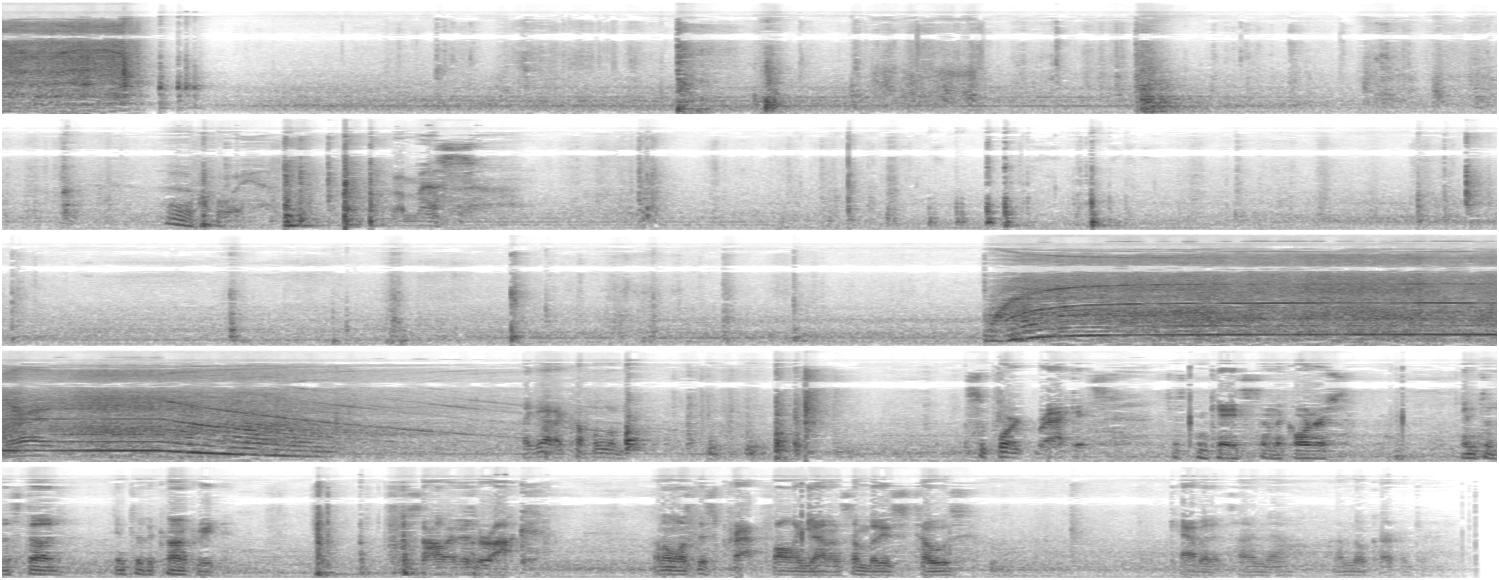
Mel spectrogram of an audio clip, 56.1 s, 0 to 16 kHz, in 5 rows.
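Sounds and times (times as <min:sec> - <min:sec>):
power drill motor running: 0:00.0 - 0:01.2, 0:29.8 - 0:38.2
steady low hum: 0:01.6 - 0:30.0, 0:33.7 - 0:55.9.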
